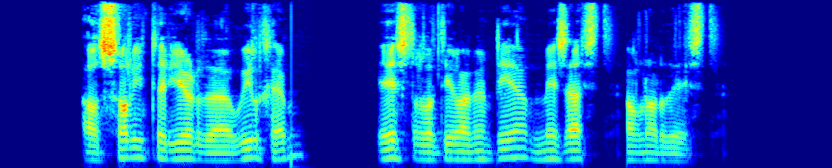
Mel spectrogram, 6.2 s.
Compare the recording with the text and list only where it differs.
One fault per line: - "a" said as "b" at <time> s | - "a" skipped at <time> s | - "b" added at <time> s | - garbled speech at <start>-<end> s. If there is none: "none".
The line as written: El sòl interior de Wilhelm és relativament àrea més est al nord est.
none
